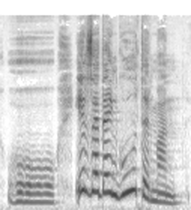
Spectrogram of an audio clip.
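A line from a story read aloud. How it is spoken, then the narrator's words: Called back. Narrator (German): rief zurück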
